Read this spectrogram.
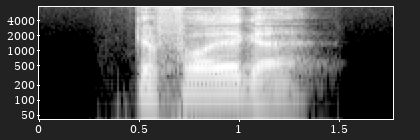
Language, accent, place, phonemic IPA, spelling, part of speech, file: German, Germany, Berlin, /ɡəˈfɔlɡə/, Gefolge, noun, De-Gefolge.ogg
- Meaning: retinue, entourage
